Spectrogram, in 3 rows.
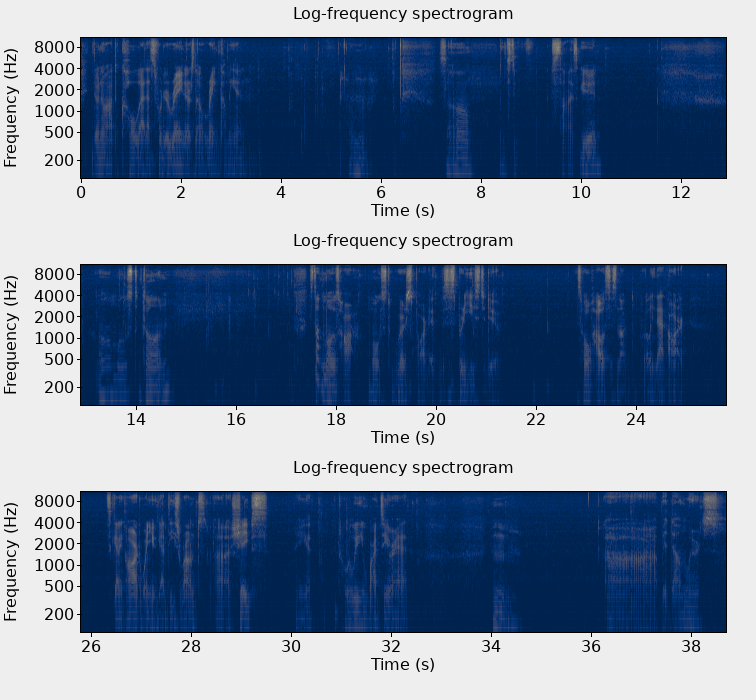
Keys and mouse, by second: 0.2 s, 1.5 g, 2.1 s, 3.4 s, 4.8 KP_7, 5.8 g, 6.6 middle drag, 6.9 middle click, 12.3 KP_7, 12.8 z, 13.2 g, 13.8 z, 15.4 KP_1, 15.6 Tab, 15.7 z, 16.4 b, 17.1 z, 17.6 Tab, 20.9 Tab, 21.5 Tab, 22.6 Tab, 22.7 Tab, 23.1 Tab, 24.0 z, 24.3 b, 24.8 z, 27.5 z, 28.1 b, 28.5 z, 30.9 Tab, 31.1 s, 32.7-33.1 middle drag.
